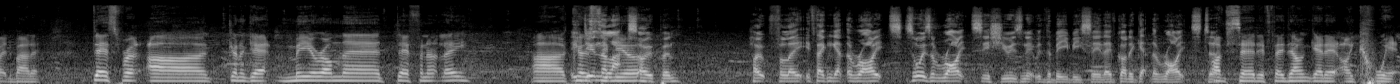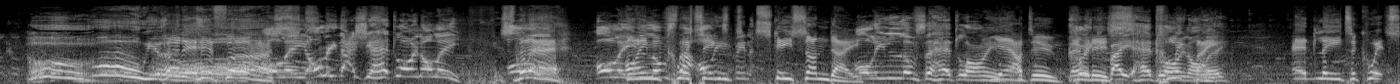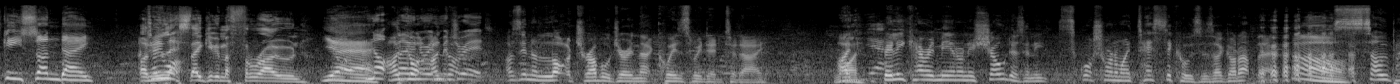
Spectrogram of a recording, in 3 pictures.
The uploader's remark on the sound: LIVE at the Snow Show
